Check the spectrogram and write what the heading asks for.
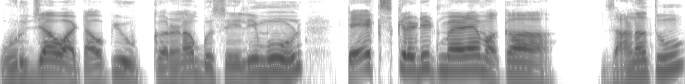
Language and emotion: Goan Konkani, happy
